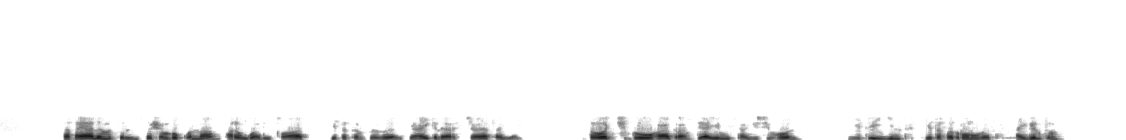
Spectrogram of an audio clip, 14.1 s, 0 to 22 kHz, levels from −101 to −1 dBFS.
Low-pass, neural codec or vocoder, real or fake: 3.6 kHz; none; real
